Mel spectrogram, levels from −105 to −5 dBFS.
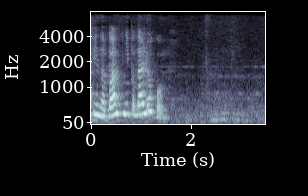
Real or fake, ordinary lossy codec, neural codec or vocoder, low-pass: real; AAC, 32 kbps; none; 7.2 kHz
